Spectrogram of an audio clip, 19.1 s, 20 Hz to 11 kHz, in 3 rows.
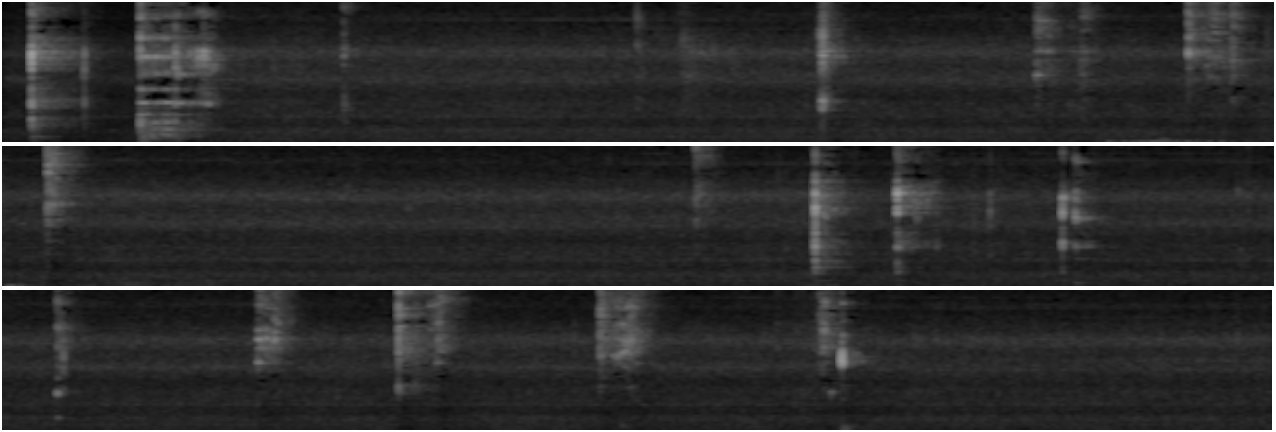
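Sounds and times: cutlery clinking on ceramic bowls: 0.2s - 1.1s.

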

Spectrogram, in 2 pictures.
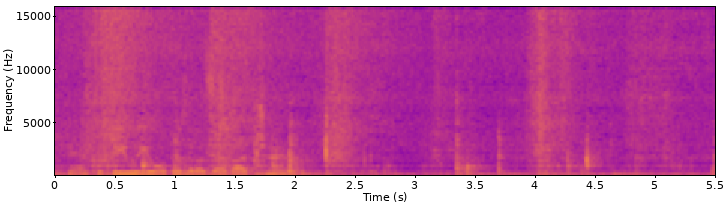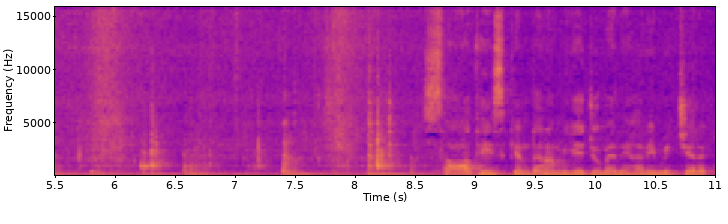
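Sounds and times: meat sizzling in butter: 0.0s - 9.3s
spatula scraping a pot: 0.1s - 8.6s.

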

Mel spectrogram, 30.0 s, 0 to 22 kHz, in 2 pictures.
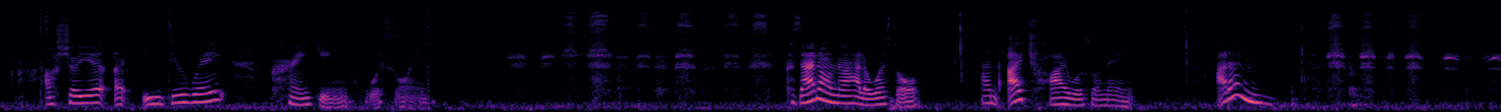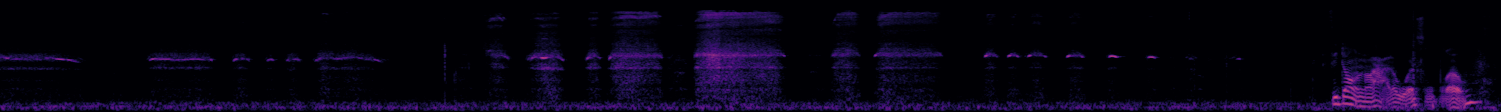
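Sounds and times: person trying to whistle: 5.1s - 7.6s, 13.2s - 15.9s, 16.5s - 18.9s, 19.8s - 27.5s.

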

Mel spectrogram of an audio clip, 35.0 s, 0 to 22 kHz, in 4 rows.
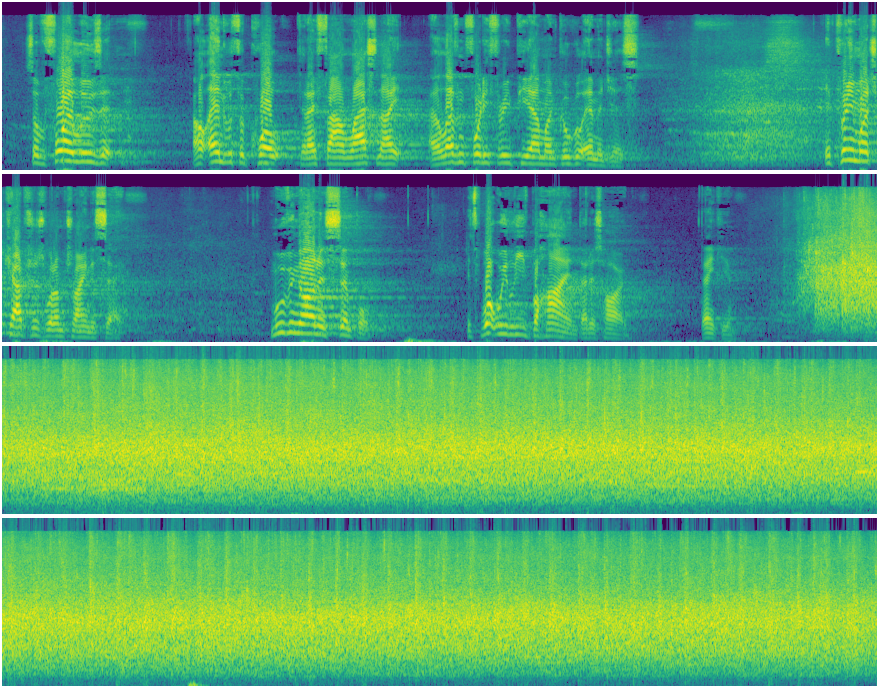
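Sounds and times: audience applause: 16.5s - 35.0s.

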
